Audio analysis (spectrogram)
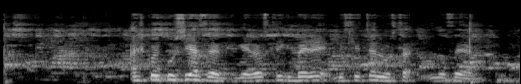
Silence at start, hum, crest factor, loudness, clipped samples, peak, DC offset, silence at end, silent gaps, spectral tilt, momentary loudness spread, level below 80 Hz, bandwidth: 0.05 s; none; 20 dB; -23 LUFS; under 0.1%; -4 dBFS; under 0.1%; 0 s; none; -4 dB/octave; 12 LU; -60 dBFS; 11.5 kHz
